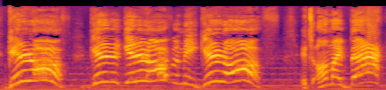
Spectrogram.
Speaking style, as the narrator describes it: yelled Carlos

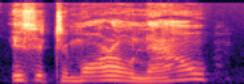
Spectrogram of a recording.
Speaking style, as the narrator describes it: asked Bobby eagerly as he awoke the next morning

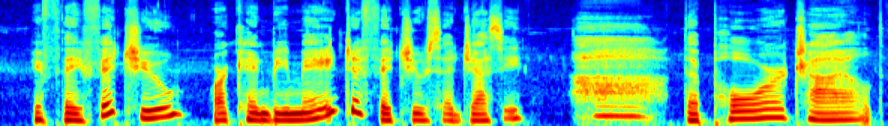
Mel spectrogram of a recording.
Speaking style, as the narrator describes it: exclaimed Amy softly, taking care that Henrietta should not hear her

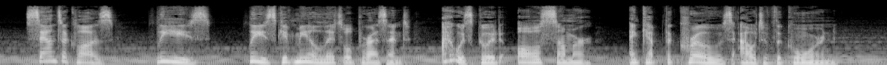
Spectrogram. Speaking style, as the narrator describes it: pleaded the poor scarecrow in his choking voice

